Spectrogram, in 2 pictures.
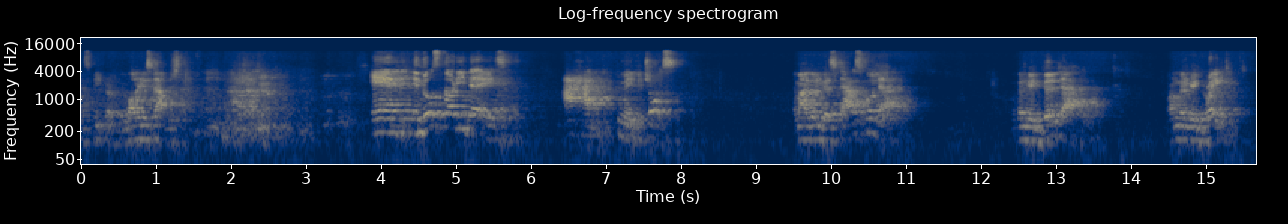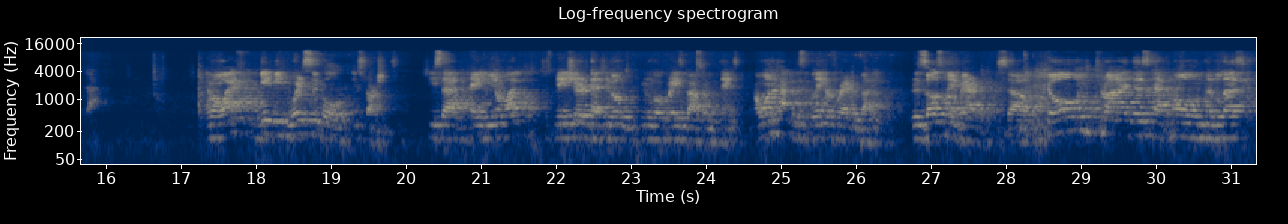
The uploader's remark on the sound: LIVE from INBOUND 2019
